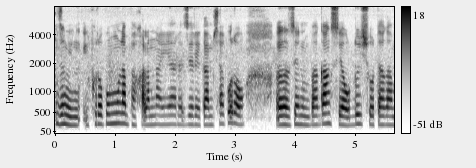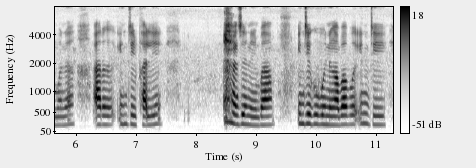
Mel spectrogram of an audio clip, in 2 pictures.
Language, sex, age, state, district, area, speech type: Bodo, female, 18-30, Assam, Baksa, rural, spontaneous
